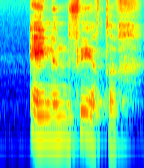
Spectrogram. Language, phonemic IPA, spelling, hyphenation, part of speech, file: Dutch, /ˈeːnənˌveːrtəx/, eenenveertig, een‧en‧veer‧tig, numeral, Nl-eenenveertig.ogg
- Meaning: forty-one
